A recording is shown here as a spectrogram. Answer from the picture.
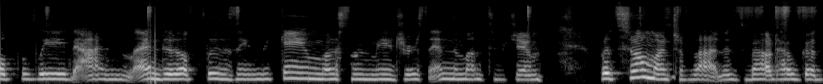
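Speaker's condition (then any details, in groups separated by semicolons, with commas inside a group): ALS; young onset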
